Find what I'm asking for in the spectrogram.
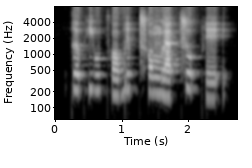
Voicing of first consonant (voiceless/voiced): voiceless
